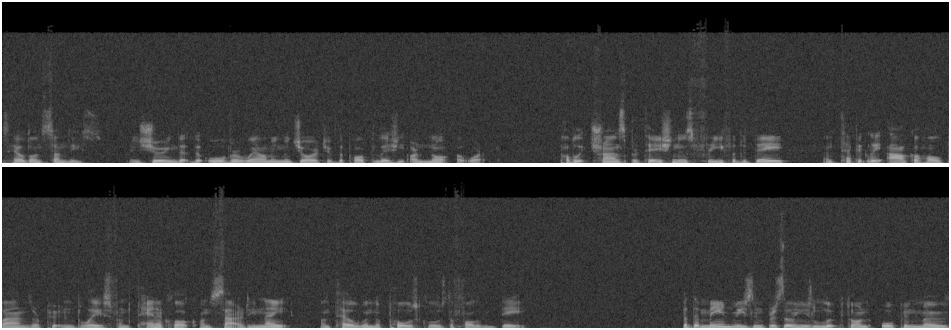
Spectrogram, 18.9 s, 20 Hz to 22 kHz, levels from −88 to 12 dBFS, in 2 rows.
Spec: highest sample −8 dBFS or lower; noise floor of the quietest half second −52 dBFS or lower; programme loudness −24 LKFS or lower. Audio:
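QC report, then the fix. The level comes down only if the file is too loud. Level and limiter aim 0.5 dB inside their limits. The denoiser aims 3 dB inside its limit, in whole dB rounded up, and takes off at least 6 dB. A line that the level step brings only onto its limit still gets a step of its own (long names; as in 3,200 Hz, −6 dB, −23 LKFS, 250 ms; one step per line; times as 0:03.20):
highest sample −10.5 dBFS: in spec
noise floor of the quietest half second −49 dBFS: out of spec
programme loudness −28.5 LKFS: in spec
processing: broadband denoise 6 dB, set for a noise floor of −49 dBFS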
